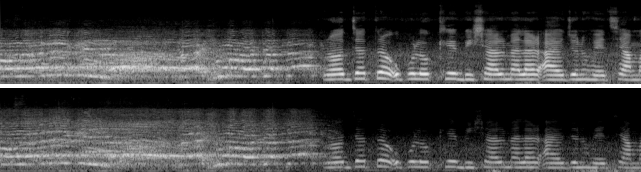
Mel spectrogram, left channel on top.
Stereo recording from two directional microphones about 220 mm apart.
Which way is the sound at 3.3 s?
25° left (ahead or behind).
